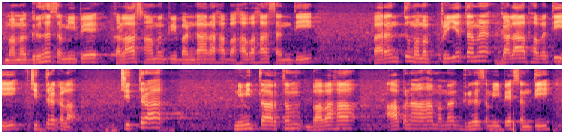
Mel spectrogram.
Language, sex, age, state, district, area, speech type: Sanskrit, male, 18-30, Tamil Nadu, Viluppuram, rural, spontaneous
